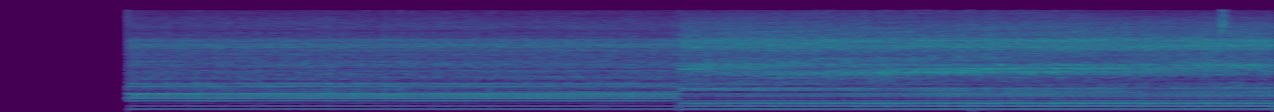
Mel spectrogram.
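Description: Volkswagen Polo R WRC rally car's turbocharged four-cylinder engine idling steadily, starting about half a second in, its idle note shifting slightly about three seconds later.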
